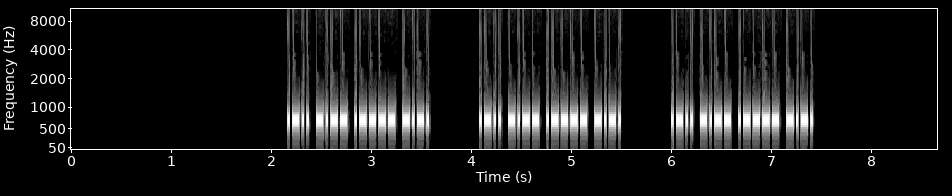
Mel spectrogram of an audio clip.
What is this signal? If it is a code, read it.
Morse code, heard as a keyed tone, about 52 wpm, 700 Hz. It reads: LY1C LY1C LY1C
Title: DXCC-100 Call Signs - 4 Characters - Repeated 3x - 50wpm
